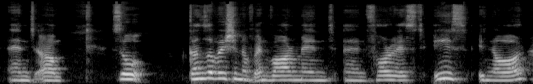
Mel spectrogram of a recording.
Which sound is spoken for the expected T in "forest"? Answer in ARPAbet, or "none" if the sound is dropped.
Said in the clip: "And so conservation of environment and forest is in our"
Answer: T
